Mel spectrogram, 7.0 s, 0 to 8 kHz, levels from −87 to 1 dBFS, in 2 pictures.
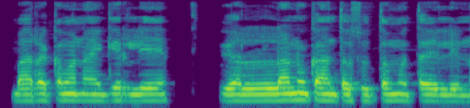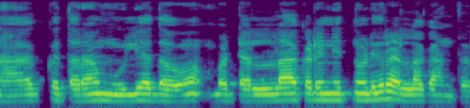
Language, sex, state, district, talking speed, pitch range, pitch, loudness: Kannada, male, Karnataka, Bijapur, 145 wpm, 135-145 Hz, 140 Hz, -16 LUFS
